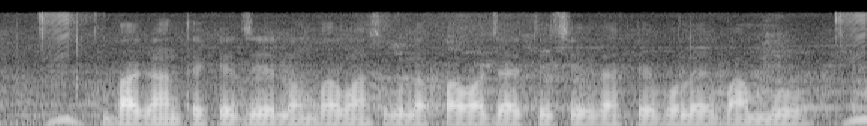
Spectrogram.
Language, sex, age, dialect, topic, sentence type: Bengali, male, 18-24, Western, agriculture, statement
